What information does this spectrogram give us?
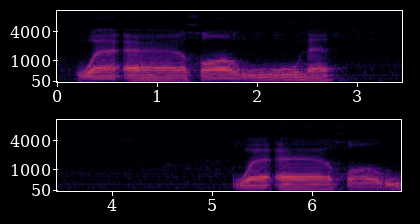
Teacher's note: Kha tebal. Ru tebal. Karena berharakat dhammah. Dia ada waw sukun setelah dhammah dibaca 2 harakat.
